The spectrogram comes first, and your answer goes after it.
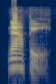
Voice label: "nappy", American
